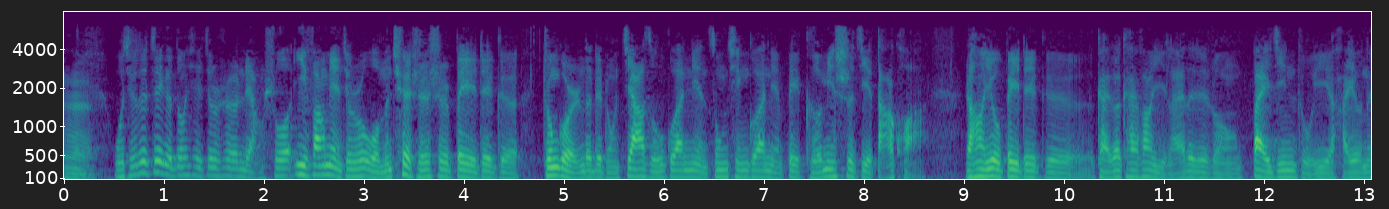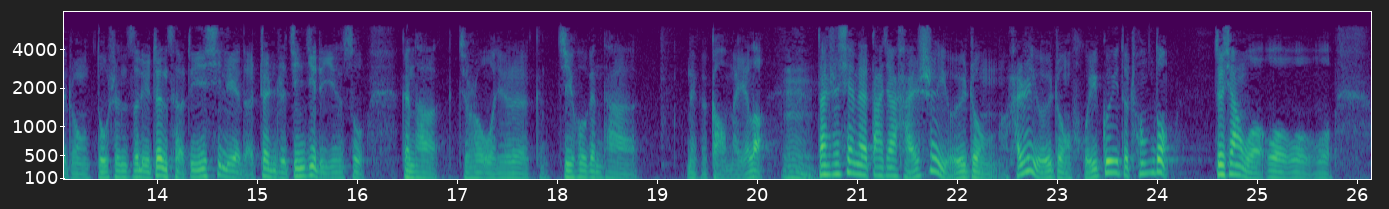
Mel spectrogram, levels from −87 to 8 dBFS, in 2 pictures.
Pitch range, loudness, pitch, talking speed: 100-130 Hz, -26 LUFS, 115 Hz, 305 characters per minute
